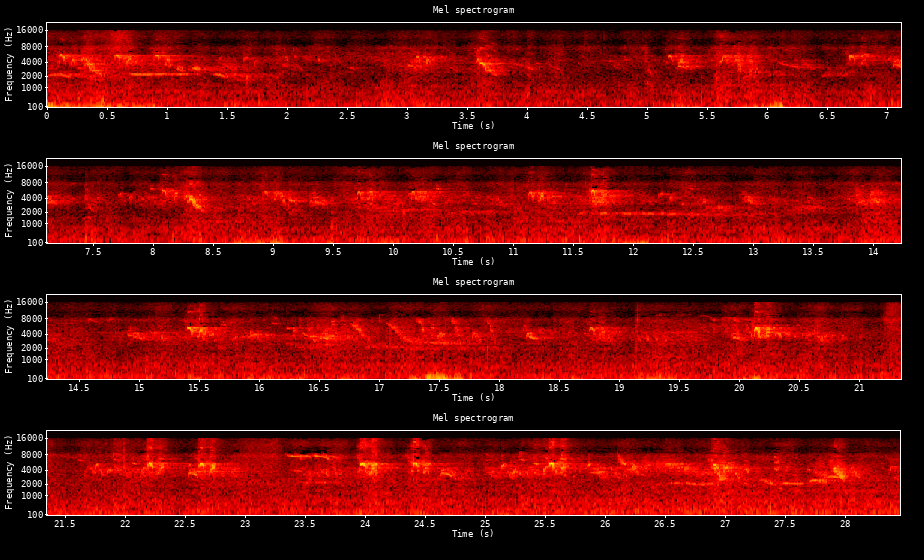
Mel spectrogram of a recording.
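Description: Songbirds chirping and twittering, many short high calls scattered through, over a faint outdoor hiss. A few dull low thumps, the loudest about two-thirds of the way in.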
